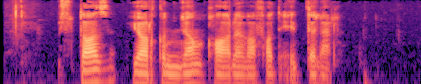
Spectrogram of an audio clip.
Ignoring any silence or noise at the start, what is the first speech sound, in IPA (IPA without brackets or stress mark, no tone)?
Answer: ʊ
